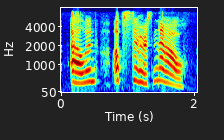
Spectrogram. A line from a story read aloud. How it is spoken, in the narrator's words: yelled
